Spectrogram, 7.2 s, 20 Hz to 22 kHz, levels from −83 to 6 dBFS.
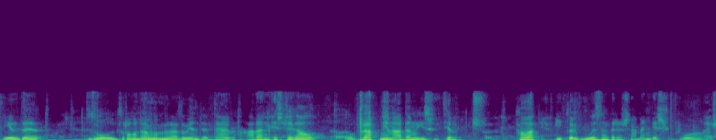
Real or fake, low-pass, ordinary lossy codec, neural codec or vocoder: fake; none; none; codec, 16 kHz, 2 kbps, X-Codec, HuBERT features, trained on LibriSpeech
